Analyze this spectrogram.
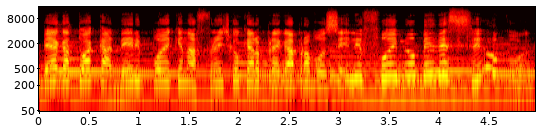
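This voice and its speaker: A man's voice: extremely high pitch, expressive, a little fast. A man with a Brazilian Portuguese accent preaching at a men's congress, telling a funny story and acting out every line of dialogue. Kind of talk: humorous sermon storytelling. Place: large hall at a men's congress. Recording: reverberant hall with faint music.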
